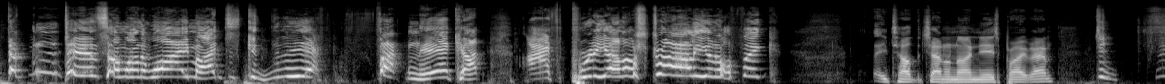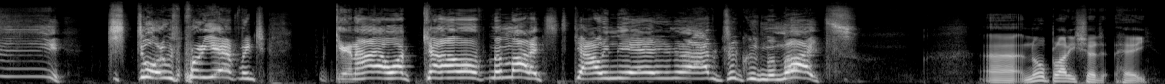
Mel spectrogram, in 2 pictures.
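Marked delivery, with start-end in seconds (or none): 0.1-7.8 high, shouted Australian outrage; over-the-top indignant Aussie yell; exaggerated Aussie bloke. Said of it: "how do we think he, he speaks?". 10.9-20.2 high, strained Australian shout; hammed-up Aussie holler; exaggerated Aussie bloke. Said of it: "how do we think he, he speaks?".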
